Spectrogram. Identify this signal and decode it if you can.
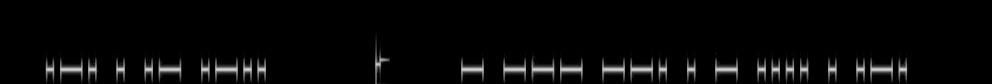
Morse code, heard as a keyed tone, about 17 wpm, 700 Hz. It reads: REAL TOGETHER
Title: Sentences from Top 300 Words - New Word Drill - 17wpm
